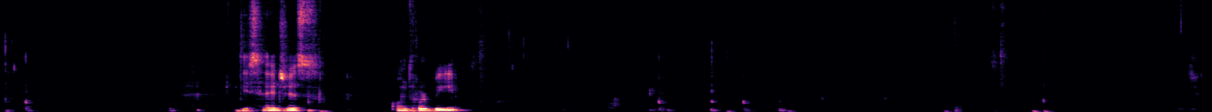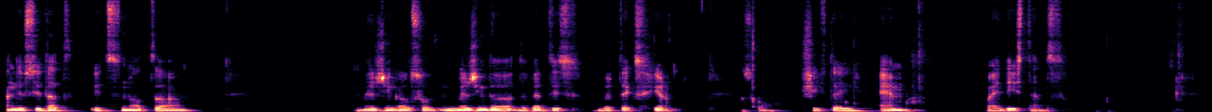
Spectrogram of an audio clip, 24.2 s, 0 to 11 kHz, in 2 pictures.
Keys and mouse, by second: 0.2-1.8 middle drag, 3.1 ctrl+b, 6.6 middle click, 9.4 1, 9.9 click, 10.3 g, 20.5 m, 23.1 1, 23.8 click.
